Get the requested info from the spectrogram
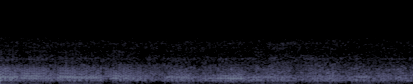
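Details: Domestic cat purring steadily, a low continuous rumble with gently pulsing rhythm throughout, close and intimate in an ASMR style recording.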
